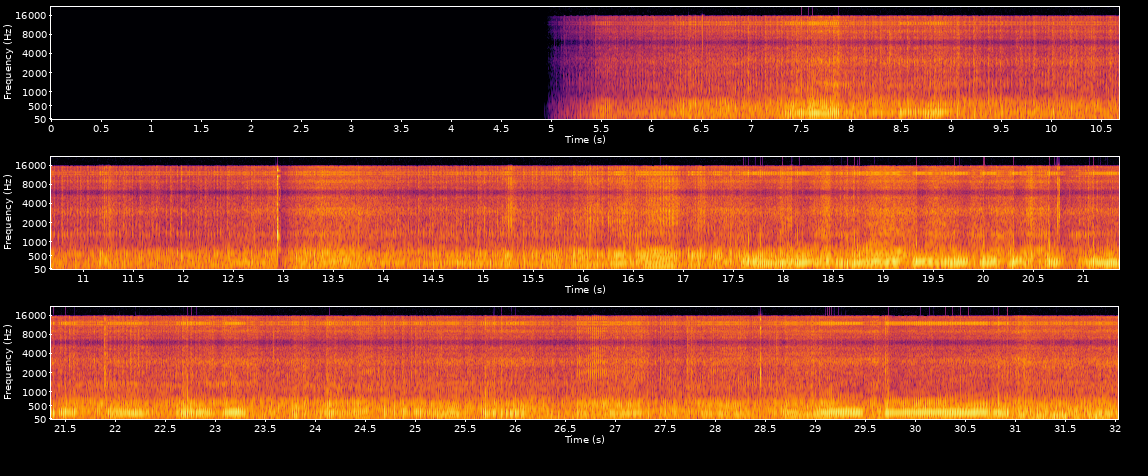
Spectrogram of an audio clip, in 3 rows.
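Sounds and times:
motorcycle engine revving: 5.0s - 32.0s.

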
